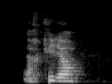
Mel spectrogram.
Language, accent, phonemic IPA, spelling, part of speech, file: French, Canada, /ʁə.ky.lɔ̃/, reculons, verb, LL-Q150 (fra)-reculons.wav
- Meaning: inflection of reculer: 1. first-person plural present indicative 2. first-person plural imperative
